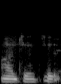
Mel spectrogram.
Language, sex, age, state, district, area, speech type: Tamil, male, 30-45, Tamil Nadu, Thoothukudi, rural, conversation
